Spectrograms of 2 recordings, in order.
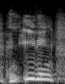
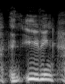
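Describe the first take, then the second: No difference in how they are said.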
